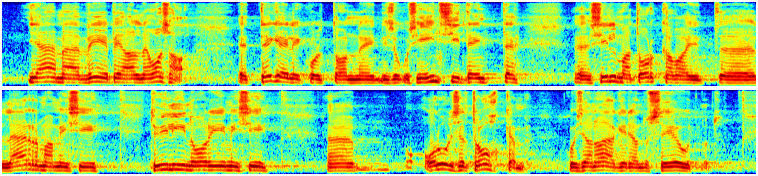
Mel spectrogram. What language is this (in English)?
Estonian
